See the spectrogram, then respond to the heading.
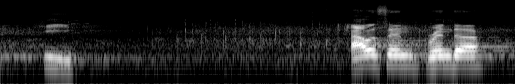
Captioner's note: audience applauds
